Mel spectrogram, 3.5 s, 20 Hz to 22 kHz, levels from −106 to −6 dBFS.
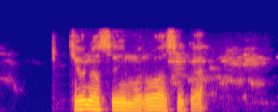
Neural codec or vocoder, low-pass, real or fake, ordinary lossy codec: vocoder, 44.1 kHz, 80 mel bands, Vocos; 7.2 kHz; fake; Opus, 32 kbps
